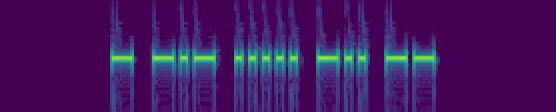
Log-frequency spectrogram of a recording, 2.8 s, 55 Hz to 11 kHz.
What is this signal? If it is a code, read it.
Morse code, heard as a keyed tone, about 36 wpm, 700 Hz. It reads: TK5DM
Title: DXCC-100 Call Signs - 5 Characters - Repeated 2x - 35wpm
